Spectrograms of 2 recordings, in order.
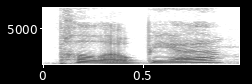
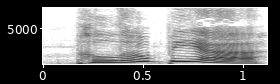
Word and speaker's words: Pillowpia: It's actually pronounced Pillopia. – Pillopia. – Like utopia. Like a heaven of pillows, a place, your happy place.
